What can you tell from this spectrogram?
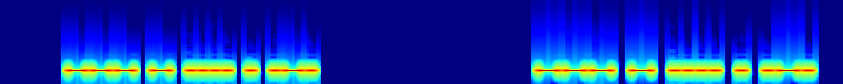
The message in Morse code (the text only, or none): OTHER OTHER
